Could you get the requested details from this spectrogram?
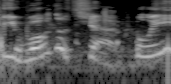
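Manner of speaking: high cutesy uwu pleading; Uwu speak. Acted. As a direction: squeak it out like an anime girl. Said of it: "unironic Uwu speak".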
